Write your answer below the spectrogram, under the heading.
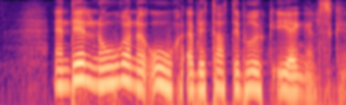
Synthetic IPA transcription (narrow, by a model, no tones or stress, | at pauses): ɛnd̪eːlnuːʁənə̰ʔuːʁæ̰blɪt̪ʰːɑt̪ːɪbʁʉːkɪɛŋə̰lsk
